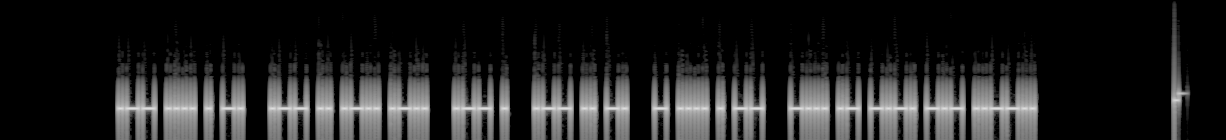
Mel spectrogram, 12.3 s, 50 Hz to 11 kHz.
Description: Morse code, heard as a keyed tone, about 30 wpm, 700 Hz. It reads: WHEN WILL WE WIN THEM BACK?
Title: Sentences from Top 1500 Words 30wpm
